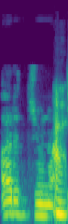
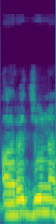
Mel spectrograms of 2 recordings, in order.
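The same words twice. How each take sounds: First: The stress is on the first syllable. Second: The stress is not on the first syllable. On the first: The speaker calls it right. "અ ઉપર વજન મૂકવાનું" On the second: The speaker calls it wrong. "Arjun નહીં"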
